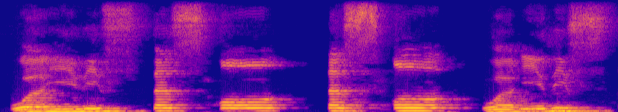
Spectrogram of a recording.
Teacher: Bunyi desir tu angin yang keluar tu kita panggil safir.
